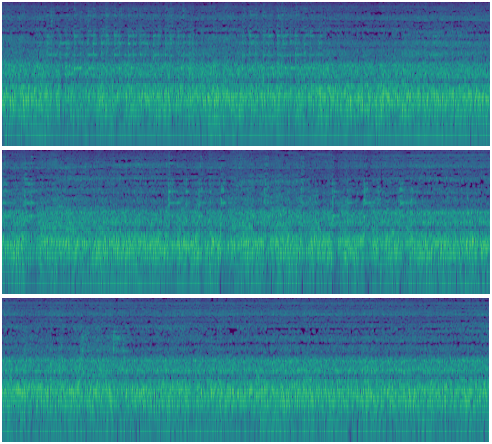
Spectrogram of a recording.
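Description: Truck-mounted borewell drilling rig running steadily while drilling, its engine and drill working without a break. The low engine note changes about ten to fourteen seconds in.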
